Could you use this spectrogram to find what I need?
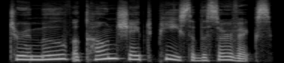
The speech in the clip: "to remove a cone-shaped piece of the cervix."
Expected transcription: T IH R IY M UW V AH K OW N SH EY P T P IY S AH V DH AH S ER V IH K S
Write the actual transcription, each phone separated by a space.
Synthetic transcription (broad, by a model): T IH R IY M UW V AH K OW N SH EY P T P IY S AH V DH AH S ER V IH K S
